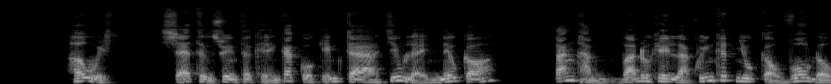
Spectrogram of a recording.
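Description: Speech with channel delay (comb filtering) throughout: one side lags by around 20 ms before the mono sum, carving evenly spaced notches from around 20 Hz upward, so it sounds rough or slightly doubled.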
